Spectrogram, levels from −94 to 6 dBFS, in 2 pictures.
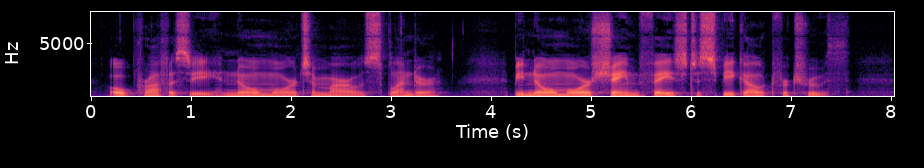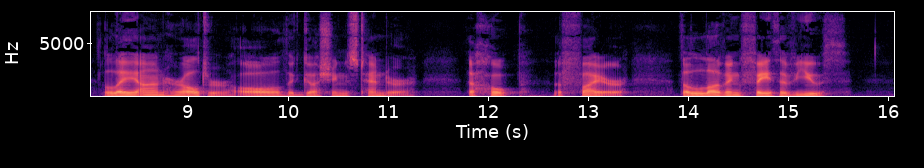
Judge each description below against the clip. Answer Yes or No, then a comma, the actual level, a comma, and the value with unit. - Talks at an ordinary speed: No, slow, 125 wpm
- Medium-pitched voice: No, very low, 80 Hz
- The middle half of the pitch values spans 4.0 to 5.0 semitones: No, average, 3.1 semitones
